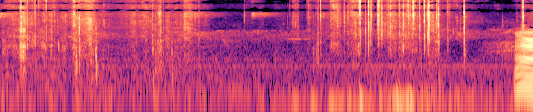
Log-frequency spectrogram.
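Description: Faint, scattered crinkling and clicking of a foil and plastic food wrapper being handled, busiest about two-thirds of the way in.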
